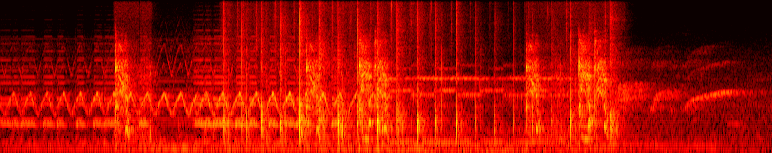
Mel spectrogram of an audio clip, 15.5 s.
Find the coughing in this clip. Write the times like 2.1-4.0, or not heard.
2.2-3.0, 6.1-7.9, 10.4-12.3.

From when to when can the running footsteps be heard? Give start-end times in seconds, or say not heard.
4.5-12.3.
